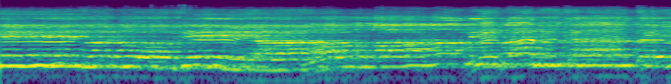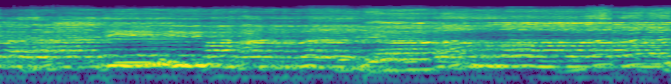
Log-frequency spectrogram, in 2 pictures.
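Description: Sholawat, Arabic devotional praise of the Prophet, chanted by many voices in a continuous melody with long held notes.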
